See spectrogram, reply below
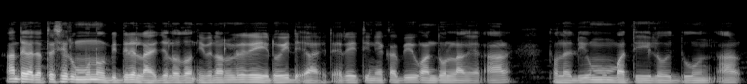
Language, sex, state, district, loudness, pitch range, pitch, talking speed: Chakma, male, Tripura, Dhalai, -19 LUFS, 95-105 Hz, 100 Hz, 215 wpm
